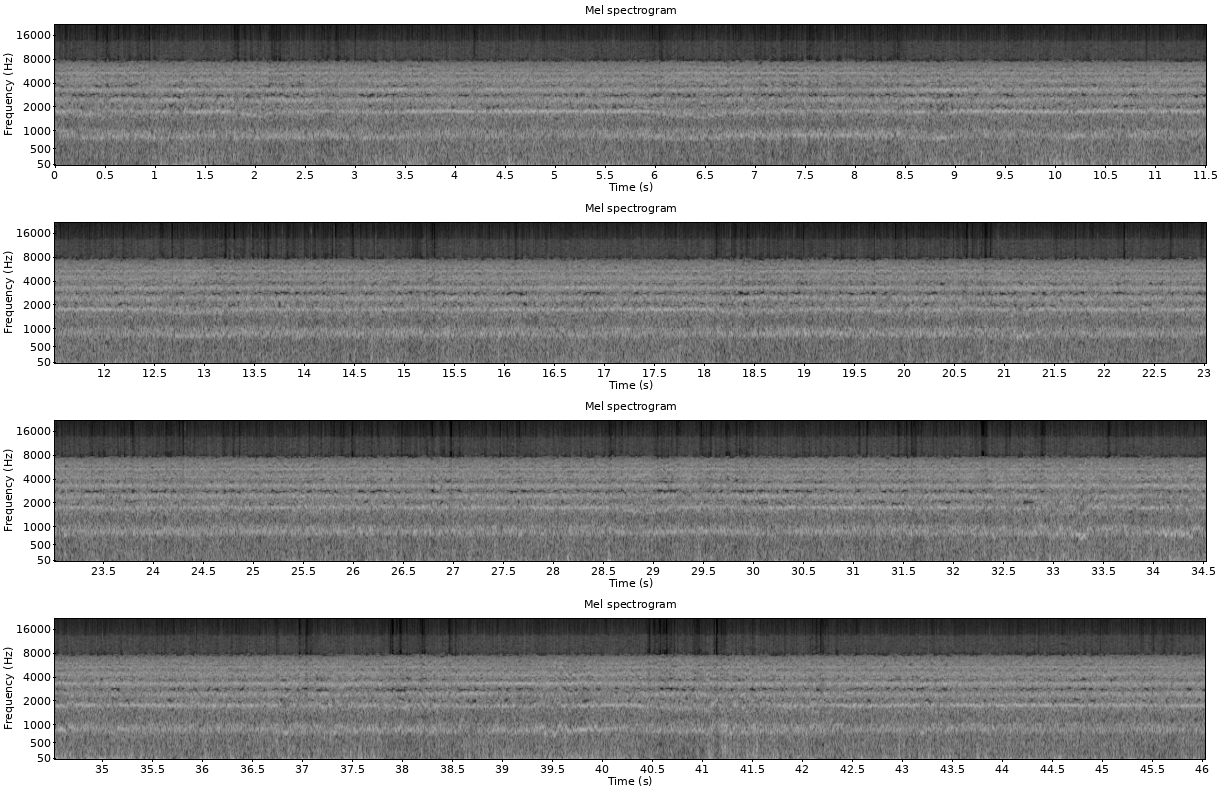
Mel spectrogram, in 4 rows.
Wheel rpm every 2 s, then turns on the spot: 230, 220, 230, 220, 230, 230, 230, 230, 230, 230, 230, 230, 230, 230, 230, 230, 230, 220, 230, 220, 230, 230, 240.
none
